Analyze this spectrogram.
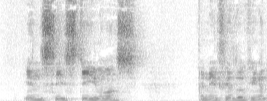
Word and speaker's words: insistimos: And again, just with the other verbs, you're going to put a bit more emphasis on the last part of that. So for example, if you're looking at the verb insistir, to insist, we insist is just insistimos, insistimos.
